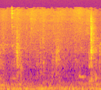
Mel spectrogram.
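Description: Quiet classroom room tone: a steady low hum with a few faint, light clicks and taps, the clearest one near the end.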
